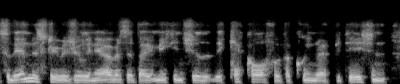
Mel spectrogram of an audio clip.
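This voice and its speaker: The voice has a Scottish accent and a dry, close sound with no echo. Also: man. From Glasgow, Scotland. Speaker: army veteran and salesperson. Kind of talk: casual interview. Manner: enunciating carefully, relaxed.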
